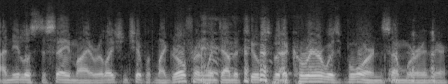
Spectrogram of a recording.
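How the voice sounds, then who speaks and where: Talking at a very fast pace, a man with a Midwestern American accent shows ordinary pitch variation. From Illinois. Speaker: TV news anchor. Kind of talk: radio interview.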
